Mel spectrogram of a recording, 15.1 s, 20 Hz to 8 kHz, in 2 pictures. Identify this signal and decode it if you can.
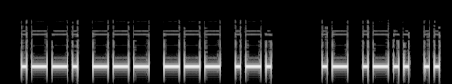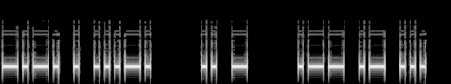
Morse code, heard as a keyed tone, about 14 wpm, 650 Hz. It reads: POOR ALICE<SN> IT WAS
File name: 02-Chapter-02 14 WPM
